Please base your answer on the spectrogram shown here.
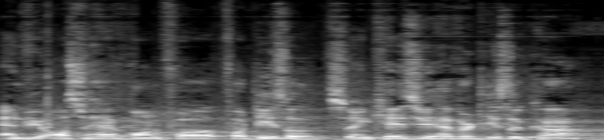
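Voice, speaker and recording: A man's voice: a little high, fast, a little hiss or hum. A man representing an oil company, explaining a product with a hesitant, um-filled delivery. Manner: explanatory, hesitant with many ums.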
